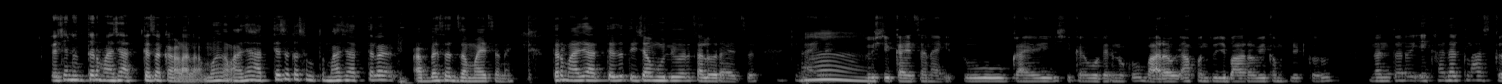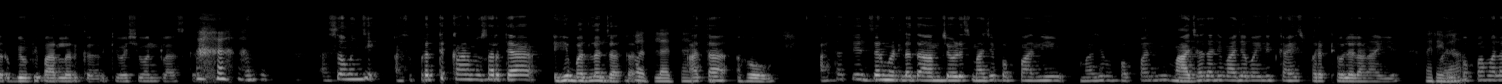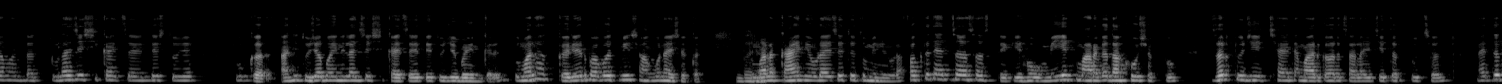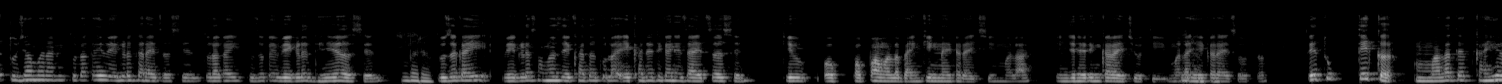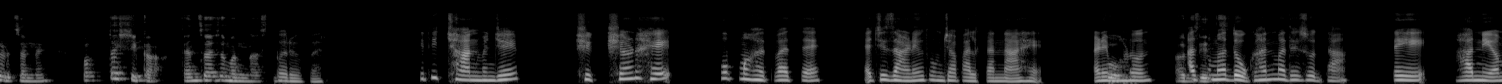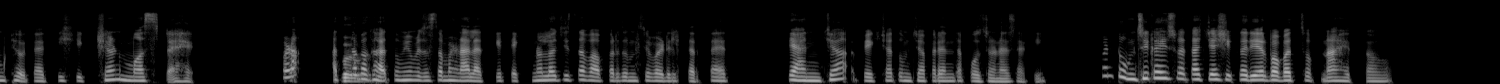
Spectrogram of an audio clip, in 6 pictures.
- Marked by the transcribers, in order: other background noise; drawn out: "आं"; in English: "कंप्लीट"; chuckle; other noise; in English: "टेक्नॉलॉजीचा"; tapping
- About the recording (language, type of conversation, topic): Marathi, podcast, तुमच्या घरात करिअरबाबत अपेक्षा कशा असतात?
